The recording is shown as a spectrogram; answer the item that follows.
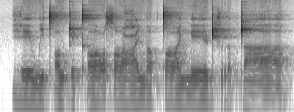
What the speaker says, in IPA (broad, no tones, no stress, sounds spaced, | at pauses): ɦ eː w i tʼ ɒ w ʈ e kʼ ɒː sˤ əː ʕ i w ʌ ʔ tˤ eː ŋ eː ɖ k r ʌ b ʈ aː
